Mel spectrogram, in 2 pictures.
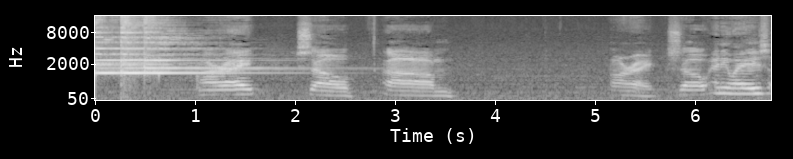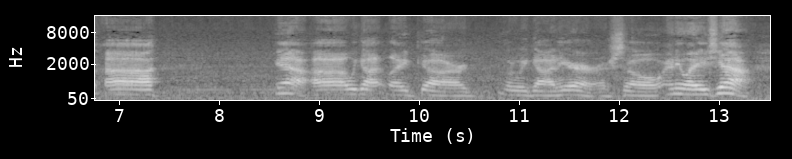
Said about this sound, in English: The random gong solo.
